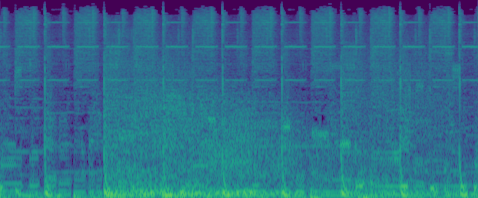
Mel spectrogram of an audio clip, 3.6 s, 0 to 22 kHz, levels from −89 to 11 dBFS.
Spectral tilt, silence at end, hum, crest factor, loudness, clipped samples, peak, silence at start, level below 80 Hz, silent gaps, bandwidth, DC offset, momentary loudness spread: -4 dB/octave; 0 s; none; 16 dB; -23 LUFS; under 0.1%; -8 dBFS; 0 s; -26 dBFS; none; over 20 kHz; 0.4%; 4 LU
